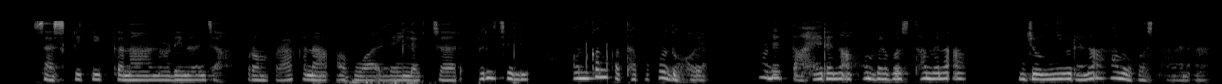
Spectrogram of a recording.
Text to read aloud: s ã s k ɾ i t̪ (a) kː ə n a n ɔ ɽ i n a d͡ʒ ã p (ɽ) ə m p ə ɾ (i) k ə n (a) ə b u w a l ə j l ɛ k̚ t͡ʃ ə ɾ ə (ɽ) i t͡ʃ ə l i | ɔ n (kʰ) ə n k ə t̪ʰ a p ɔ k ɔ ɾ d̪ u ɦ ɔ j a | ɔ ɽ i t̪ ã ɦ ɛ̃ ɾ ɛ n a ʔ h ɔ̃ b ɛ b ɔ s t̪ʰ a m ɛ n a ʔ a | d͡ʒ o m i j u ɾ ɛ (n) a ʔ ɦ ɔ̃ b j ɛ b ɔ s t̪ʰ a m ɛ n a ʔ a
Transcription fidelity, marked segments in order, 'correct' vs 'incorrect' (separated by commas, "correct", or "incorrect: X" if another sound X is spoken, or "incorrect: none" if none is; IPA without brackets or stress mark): incorrect: i, incorrect: ɾ, incorrect: a, correct, incorrect: ɾ, incorrect: k, correct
